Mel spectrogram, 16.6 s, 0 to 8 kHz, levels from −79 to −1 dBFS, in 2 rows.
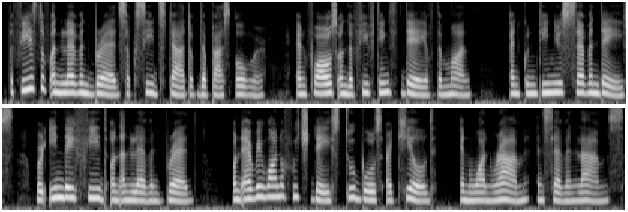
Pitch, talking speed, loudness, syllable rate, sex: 215 Hz, 160 wpm, -18 LUFS, 4.7 syllables/s, female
